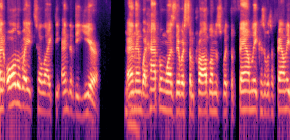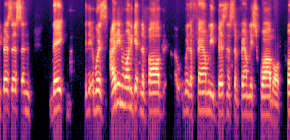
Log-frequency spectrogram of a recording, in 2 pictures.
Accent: New Jersey, United States; moved away as an adult; I come from New Jersey. I'm a musician, actor, composer, teacher, and you can hear the accent, right? Anyway, I came out here in 1990.

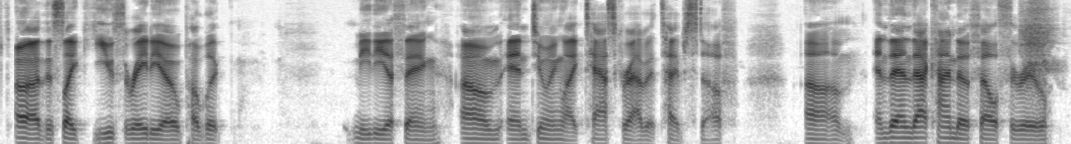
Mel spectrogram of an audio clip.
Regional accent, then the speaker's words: Columbus, Ohio, United States; also born or lived in Hillsdale, Michigan; I grew up in Columbus, Ohio

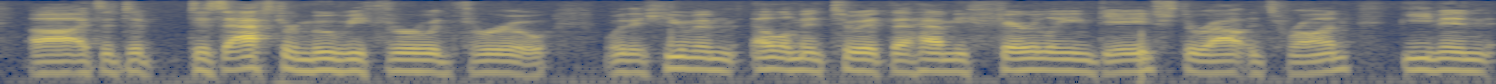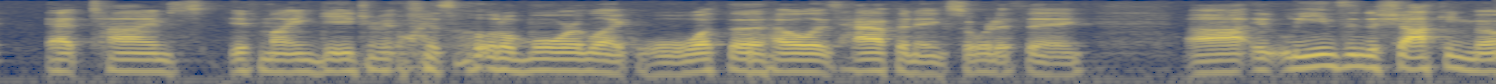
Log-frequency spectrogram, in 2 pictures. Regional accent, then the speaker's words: United States; as an American

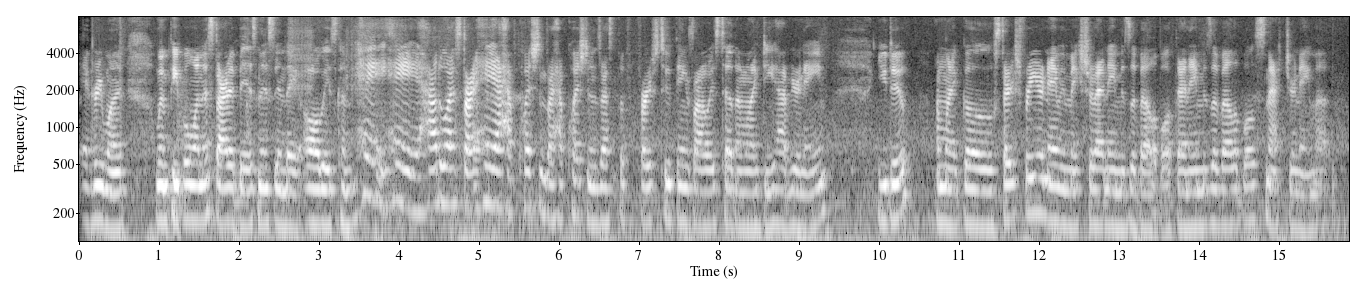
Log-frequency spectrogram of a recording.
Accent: Wichita, Kansas, United States; now in Phoenix, United States; I grew up in Wichita, Kansas, which was um, in like a little project area.

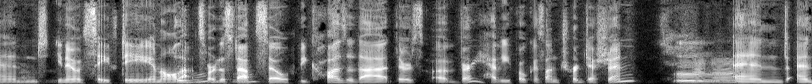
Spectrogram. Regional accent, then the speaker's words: Long Island, New York, United States; I grew up on Long Island in a firefighter family

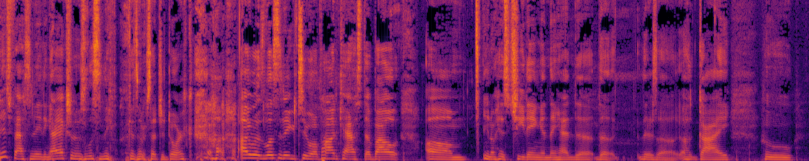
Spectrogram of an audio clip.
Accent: Key West, Florida, United States; moved away; I am from Key West originally. That's like my town

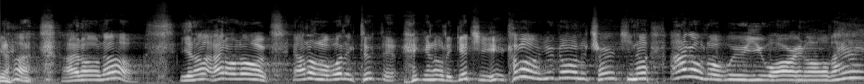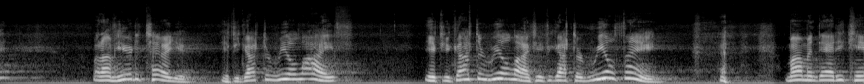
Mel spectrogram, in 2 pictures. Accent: United States; here I am from America. I've been raised in a whole different culture

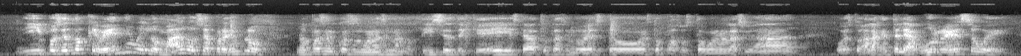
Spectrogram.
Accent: Mexico; todos los que ven Univision somos mexicanos

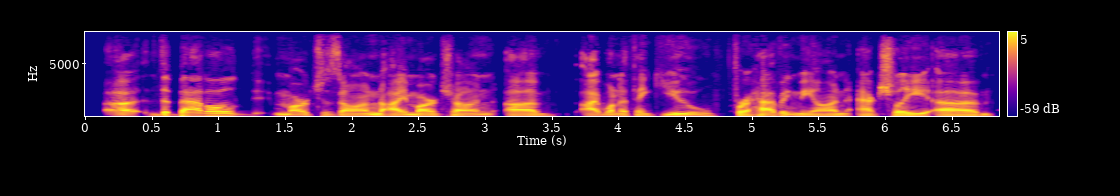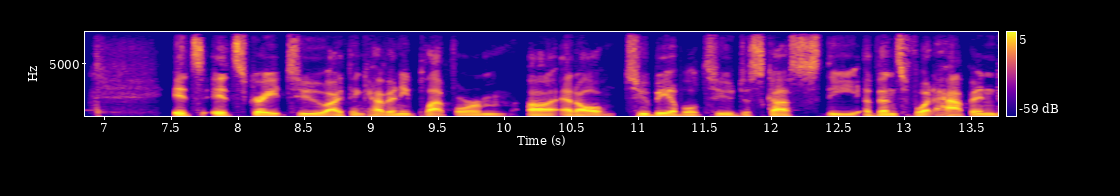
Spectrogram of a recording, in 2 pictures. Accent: Nebraska, United States; moved away as an adult; also born or lived in New York City; I was born and raised in, uh, small town Nebraska. And then I moved to New York City after I graduated from high school, and I lived in New York City for twenty years.

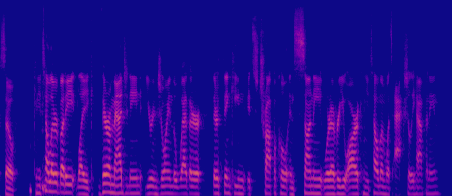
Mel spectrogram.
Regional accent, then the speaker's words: Midwest, United States; I'm from the Midwest, the United States

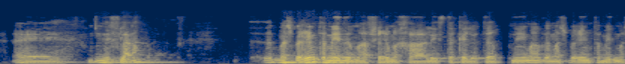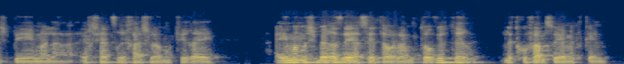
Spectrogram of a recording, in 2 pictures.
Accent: Israel; אני גדלתי בקיבוץ

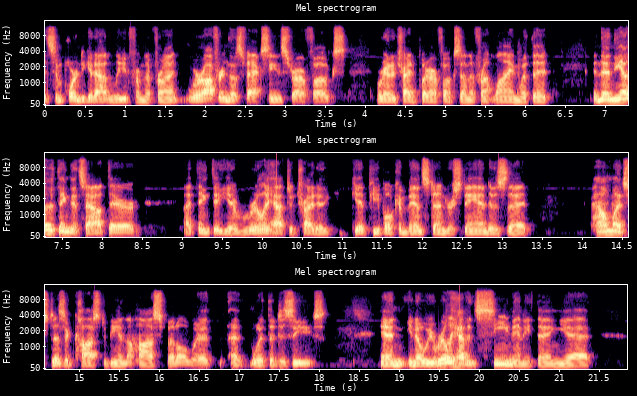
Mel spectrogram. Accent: Iowa, United States; I'm from Iowa originally

